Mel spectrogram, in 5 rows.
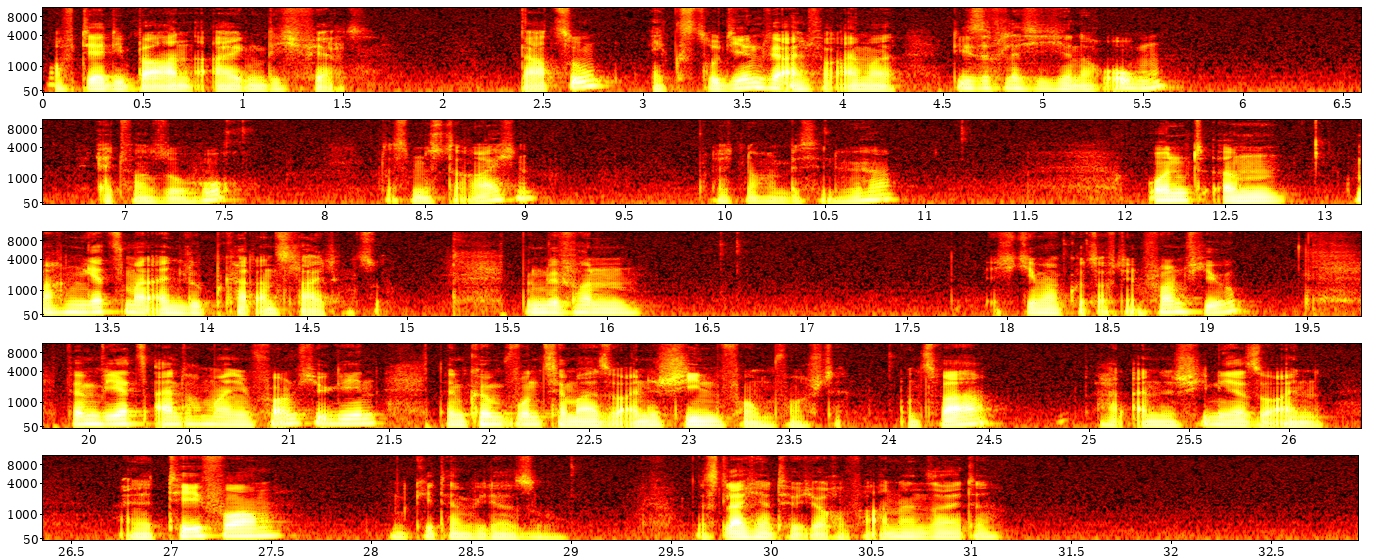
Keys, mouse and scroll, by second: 0.8-1.3 scroll up 5, 1.6 shift+middle click, 2.3 scroll up 2, 3.6 e, 7.6 click, 7.8-9.0 scroll down 12, 9.0-9.7 scroll up 6, 10.5 click, 11.6-12.0 scroll down 3, 12.0-13.3 scroll up 8, 17.6 click, 23.4-24.0 d, 24.0 click, 29.1 d, 29.4-30.1 d, 30.1 click.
